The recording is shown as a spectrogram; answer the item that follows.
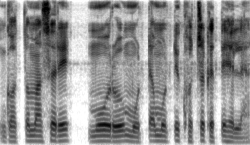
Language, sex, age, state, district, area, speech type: Odia, male, 18-30, Odisha, Ganjam, rural, read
